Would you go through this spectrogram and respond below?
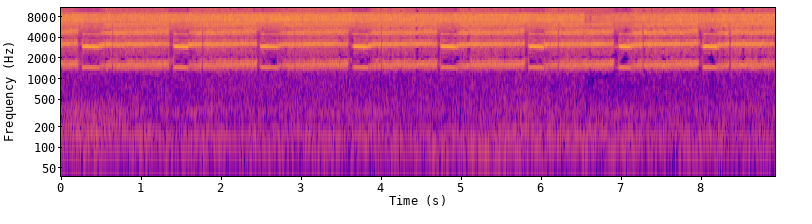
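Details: Midday garden cicada, known locally as garengpung, holding a steady shrill ringing drone. Its rich overtones stutter and shift briefly roughly every second across the whole stretch. Nothing else stands out.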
